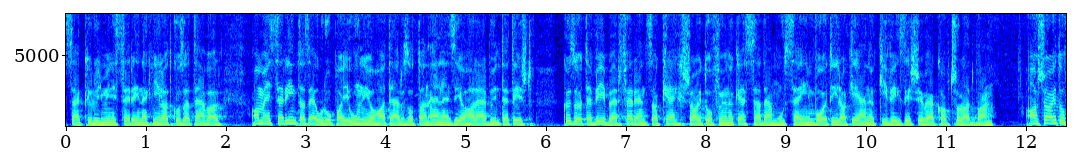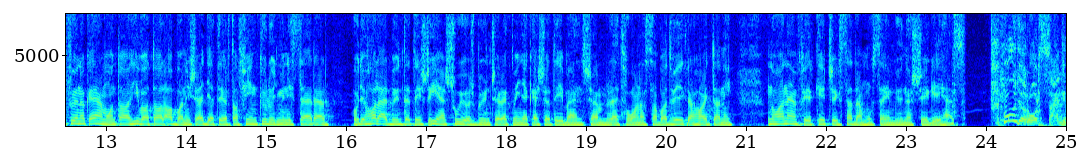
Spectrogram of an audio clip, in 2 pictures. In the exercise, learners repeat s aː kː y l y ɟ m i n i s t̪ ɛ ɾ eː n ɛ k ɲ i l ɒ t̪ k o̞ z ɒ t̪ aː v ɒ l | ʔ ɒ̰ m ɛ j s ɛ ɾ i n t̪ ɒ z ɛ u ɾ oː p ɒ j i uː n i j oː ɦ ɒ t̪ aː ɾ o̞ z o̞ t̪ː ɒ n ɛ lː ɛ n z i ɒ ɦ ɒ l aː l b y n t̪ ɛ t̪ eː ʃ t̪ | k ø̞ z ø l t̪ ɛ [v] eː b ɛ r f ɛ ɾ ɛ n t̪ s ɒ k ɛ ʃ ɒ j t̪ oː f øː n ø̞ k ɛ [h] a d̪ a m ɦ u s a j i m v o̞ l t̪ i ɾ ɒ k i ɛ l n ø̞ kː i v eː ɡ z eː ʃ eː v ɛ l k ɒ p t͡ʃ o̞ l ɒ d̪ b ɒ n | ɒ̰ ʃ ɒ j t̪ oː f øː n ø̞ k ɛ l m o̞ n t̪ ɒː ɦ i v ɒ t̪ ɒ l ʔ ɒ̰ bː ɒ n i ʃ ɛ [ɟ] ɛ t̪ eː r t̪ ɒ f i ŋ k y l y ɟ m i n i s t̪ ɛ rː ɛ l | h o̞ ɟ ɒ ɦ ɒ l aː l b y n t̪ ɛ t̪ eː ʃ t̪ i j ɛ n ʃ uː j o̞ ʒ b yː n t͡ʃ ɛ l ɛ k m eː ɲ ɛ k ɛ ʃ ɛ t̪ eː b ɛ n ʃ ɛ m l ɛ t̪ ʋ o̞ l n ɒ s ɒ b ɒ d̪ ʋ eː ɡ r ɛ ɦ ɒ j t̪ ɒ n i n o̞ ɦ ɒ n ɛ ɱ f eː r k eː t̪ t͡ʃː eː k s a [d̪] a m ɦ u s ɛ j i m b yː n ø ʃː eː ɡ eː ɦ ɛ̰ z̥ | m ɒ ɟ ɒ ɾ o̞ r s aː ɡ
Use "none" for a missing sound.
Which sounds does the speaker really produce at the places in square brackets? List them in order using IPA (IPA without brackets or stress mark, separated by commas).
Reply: v, s, ɟː, d̪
